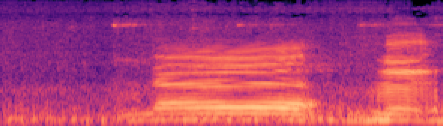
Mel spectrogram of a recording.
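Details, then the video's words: Grazing cattle roaming among trees and grass in a large plantation: a sustained moo lasting most of a second, followed by a brief second moo, over low background rumble. "suara sapi"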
